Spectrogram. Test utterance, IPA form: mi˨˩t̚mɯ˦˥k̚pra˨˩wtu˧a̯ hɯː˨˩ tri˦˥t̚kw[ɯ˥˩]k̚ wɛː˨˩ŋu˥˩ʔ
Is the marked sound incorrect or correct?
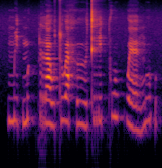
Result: incorrect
